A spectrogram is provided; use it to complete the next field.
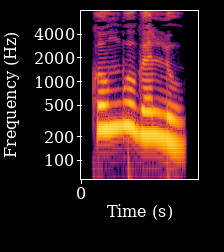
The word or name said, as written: ಕೊಂಬೆಗಲ್ಲು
